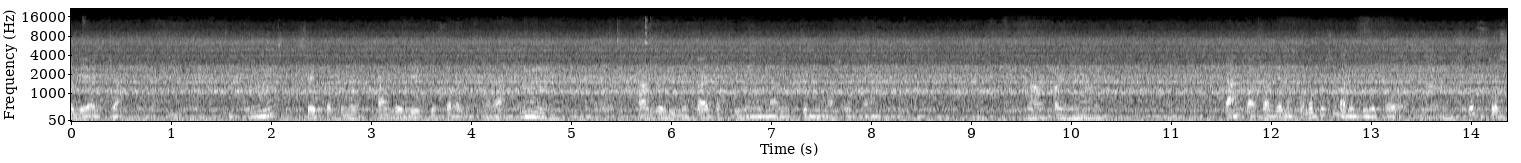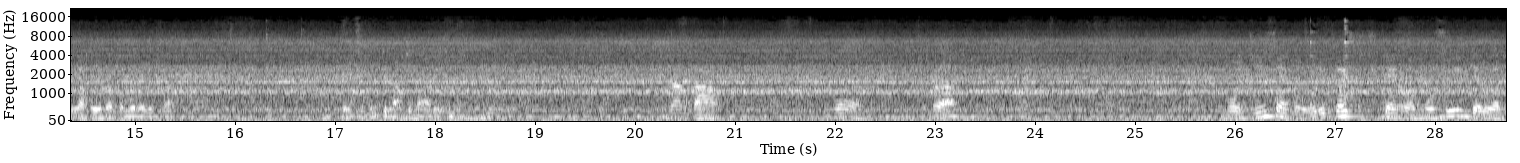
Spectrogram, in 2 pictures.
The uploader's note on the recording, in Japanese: 換気扇の雑音がデカいため聴き取りづらいと思います。多分思ってるより轟音です。雑音ノイズ注意。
